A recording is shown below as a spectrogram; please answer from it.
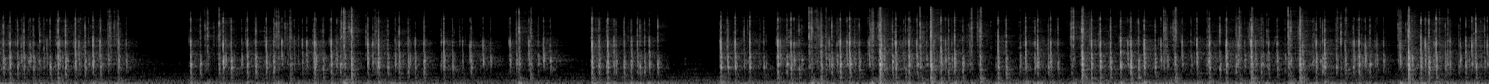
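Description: Fingertips type continuously on a backlit plastic Corsair mechanical RGB keyboard, producing dense, bright, crisp key clicks with very short decay. The typing pauses briefly just before 2 seconds and again around 7 seconds, then resumes in steady rapid bursts.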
